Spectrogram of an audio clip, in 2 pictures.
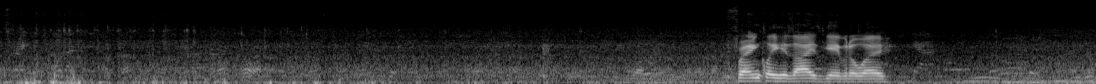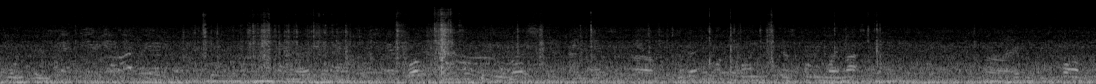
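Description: Men talk outdoors.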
